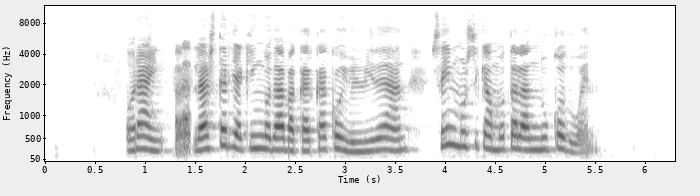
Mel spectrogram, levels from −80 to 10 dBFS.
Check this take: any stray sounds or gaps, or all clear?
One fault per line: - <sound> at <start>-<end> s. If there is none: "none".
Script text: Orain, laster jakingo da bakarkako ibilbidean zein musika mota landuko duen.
- laugh at 1.3-1.5 s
